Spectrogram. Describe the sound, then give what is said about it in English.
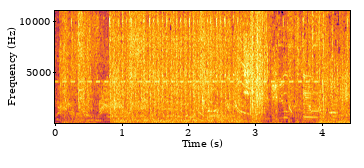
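Explosions and rapid gunfire fill a video game battle in a loud, dense, almost continuous barrage. “Oh, Master Chief exploded.”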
